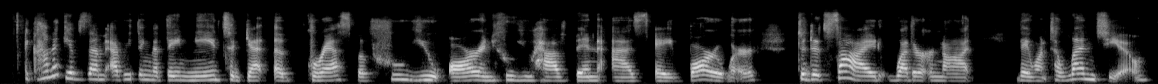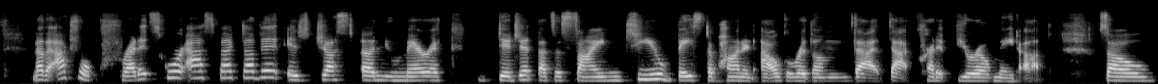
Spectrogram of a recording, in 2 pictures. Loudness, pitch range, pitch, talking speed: -17 LUFS, 180-225 Hz, 195 Hz, 165 wpm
